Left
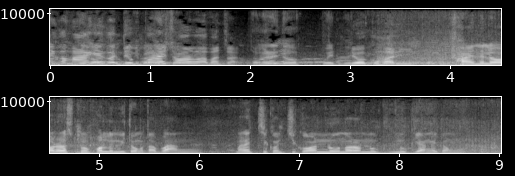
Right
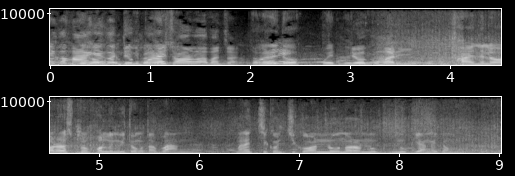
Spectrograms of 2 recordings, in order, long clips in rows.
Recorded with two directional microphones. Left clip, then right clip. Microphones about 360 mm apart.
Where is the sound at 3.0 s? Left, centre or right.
Left.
